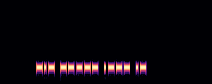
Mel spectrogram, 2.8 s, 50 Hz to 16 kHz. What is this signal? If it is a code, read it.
Morse code, heard as a keyed tone, about 46 wpm, 700 Hz. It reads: K0JA
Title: USA Call Signs - 4 Characters - 3x Character Spacing - 45wpm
